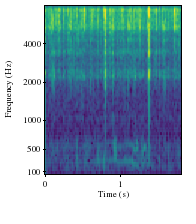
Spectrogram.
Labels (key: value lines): label: biophony, cascading saw
recorder: HydroMoth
